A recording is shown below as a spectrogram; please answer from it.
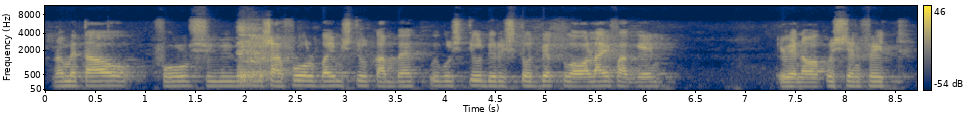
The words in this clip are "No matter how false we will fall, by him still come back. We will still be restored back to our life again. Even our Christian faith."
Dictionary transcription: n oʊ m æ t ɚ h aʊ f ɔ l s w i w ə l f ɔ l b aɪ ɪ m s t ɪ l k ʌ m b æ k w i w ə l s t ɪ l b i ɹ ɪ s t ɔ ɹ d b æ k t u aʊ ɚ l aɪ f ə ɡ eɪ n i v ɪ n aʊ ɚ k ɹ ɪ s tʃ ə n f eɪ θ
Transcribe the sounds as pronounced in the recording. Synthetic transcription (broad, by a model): n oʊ m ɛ t aʊ f ɔ l s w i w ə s f ɔ l b aɪ ɪ m s t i l k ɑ m b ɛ k w i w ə l s t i l b i ɹ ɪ s t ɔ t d b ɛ k t u aʊ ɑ l aɪ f ə ɡ eɪ n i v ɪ n aʊ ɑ k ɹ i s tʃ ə n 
